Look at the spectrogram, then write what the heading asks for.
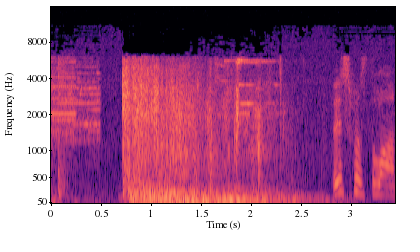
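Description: A single powerful shaped-charge blast goes off suddenly against steel blocks, fully penetrating them. It is loud, its roar rumbling and fading over a second or so before a voice begins talking.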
